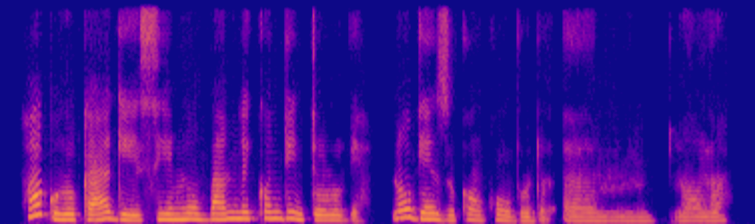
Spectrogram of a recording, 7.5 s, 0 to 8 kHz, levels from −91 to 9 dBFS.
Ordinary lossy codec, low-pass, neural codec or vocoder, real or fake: none; none; codec, 16 kHz, 2 kbps, FreqCodec, smaller model; fake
